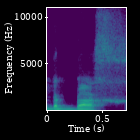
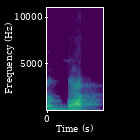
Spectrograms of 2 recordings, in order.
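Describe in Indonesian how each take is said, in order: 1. Bunyi s pada best terdengar jelas. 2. Bunyi s pada best dihilangkan, hanya tersisa t. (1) "tapi dibaca S" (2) "Bukan the best, nggak dibaca T"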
